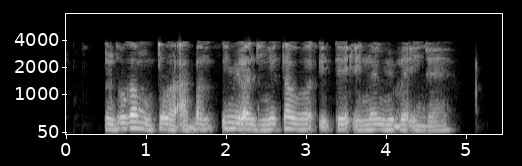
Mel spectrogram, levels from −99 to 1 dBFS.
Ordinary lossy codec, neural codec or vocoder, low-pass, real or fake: AAC, 16 kbps; codec, 16 kHz, 16 kbps, FunCodec, trained on Chinese and English, 50 frames a second; 7.2 kHz; fake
